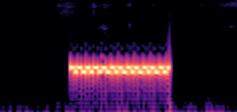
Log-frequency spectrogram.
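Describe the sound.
A mobile phone line tone while dialing out to call back: one steady, buzzy, low-pitched tone lasts under a second and then stops sharply. It stands alone in near silence, with no talk.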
